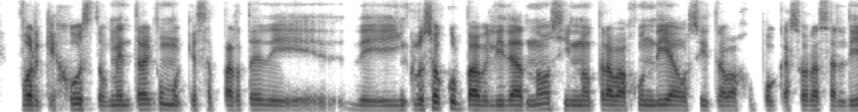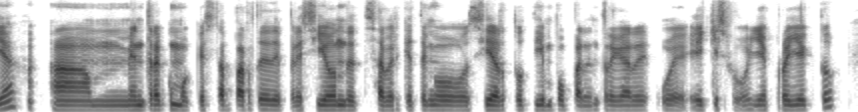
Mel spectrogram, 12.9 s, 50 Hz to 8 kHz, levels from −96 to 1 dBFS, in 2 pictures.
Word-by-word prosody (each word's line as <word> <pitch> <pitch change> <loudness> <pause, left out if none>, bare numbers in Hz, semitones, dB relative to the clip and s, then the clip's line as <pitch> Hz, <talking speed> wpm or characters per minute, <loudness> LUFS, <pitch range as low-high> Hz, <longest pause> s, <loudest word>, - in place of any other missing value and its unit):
porque - - +3
justo 135 -3 -1
me 120 - +2
entra 130 +2 +2
como 130 -3 -2
que - - -6
esa - - -6
parte 125 +2 -1
de 355 - -5
de 125 -2 -3 0.2
incluso 130 +6 +2
culpabilidad, 125 -5 +5
¿no?, 135 +4 -1
si 125 - -4
no 120 -1 +1
trabajo 125 0 +3
un 125 - -1
día 125 0 +4
o 115 - -2
si 120 - -4
trabajo 115 +2 -3
pocas 125 -1 -5
horas 125 -2 -1
al 115 - -2
día, 155 - +1 0.2
ah, 120 -1 +4
mm, 120 0 -5
me 120 - +2
entra 120 - +2
como - - -1
que - - -4
esta - - -2
parte 130 - +1
de 125 - -1
presión 120 +1 +1
de 120 - 0
saber 120 -1 -1
que 120 - -4
tengo 120 -1 -2
cierto 125 0 +1
tiempo 125 0 -5
para 115 - -1
entregar 120 0 -1
e 120 - -3
cue - - -5
equis - - -2
o - - -9
ye 125 0 +1
proyecto, 125 +9 -1
125 Hz, 230 wpm, -26 LUFS, 120-130 Hz, 0.2 s, culpabilidad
